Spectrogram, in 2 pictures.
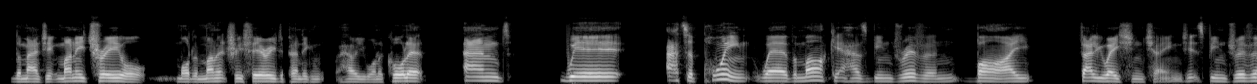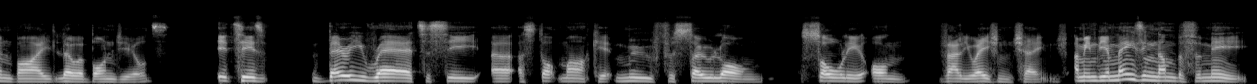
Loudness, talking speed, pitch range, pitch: -18 LUFS, 145 wpm, 135-160 Hz, 150 Hz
